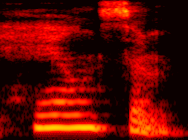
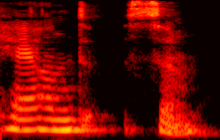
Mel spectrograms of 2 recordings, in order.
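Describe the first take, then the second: First: The d sound in the middle is silent. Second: The d sound in the middle is pronounced. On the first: The speaker calls it right. "the sound de is not pronounced. We say handsome" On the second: The speaker calls it wrong. "I don't say handsome"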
